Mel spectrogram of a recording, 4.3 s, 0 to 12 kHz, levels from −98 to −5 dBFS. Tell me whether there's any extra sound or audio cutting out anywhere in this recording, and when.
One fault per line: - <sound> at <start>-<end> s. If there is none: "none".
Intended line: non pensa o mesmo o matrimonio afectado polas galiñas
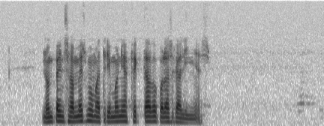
none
